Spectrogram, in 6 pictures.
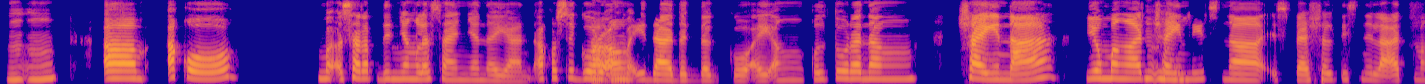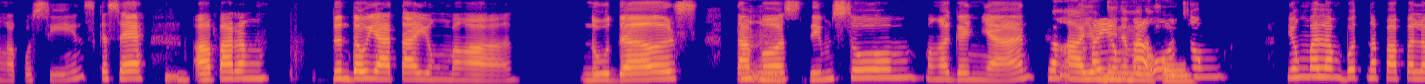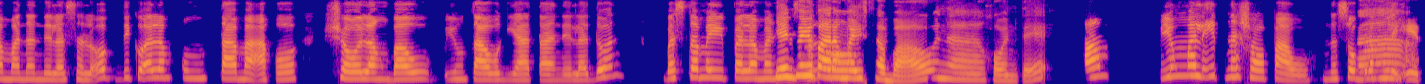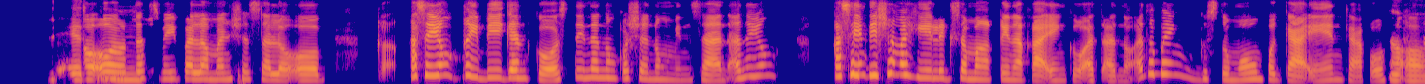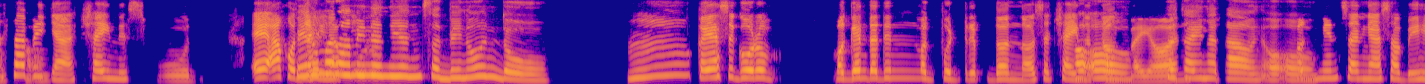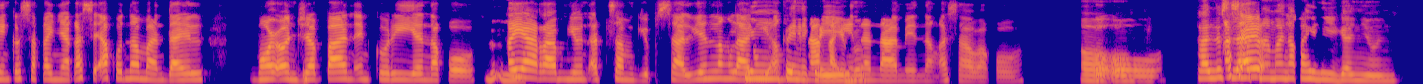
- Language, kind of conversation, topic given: Filipino, unstructured, Saan mo gustong maglakbay para maranasan ang kakaibang pagkain?
- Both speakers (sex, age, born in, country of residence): female, 30-34, Philippines, Philippines; female, 40-44, Philippines, Philippines
- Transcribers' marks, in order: other background noise; other noise; tapping; in Chinese: "小笼包"; background speech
